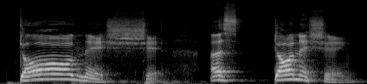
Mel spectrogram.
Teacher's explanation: It's almost like a D sound because it comes after S. · with no aspiration, because after S, T is not aspirated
